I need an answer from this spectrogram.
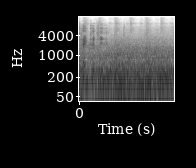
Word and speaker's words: Kankakee: There's definitely a lot going on yesterday, and there was some devastating stuff in, I believe the correct pronunciation of the town is Kankakee, but in that area and eastward of it, it looked pretty devastating.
